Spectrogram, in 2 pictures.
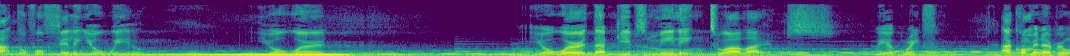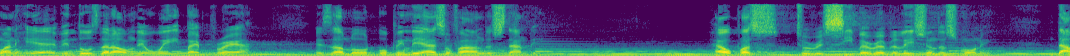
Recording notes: Preached at the Qodesh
